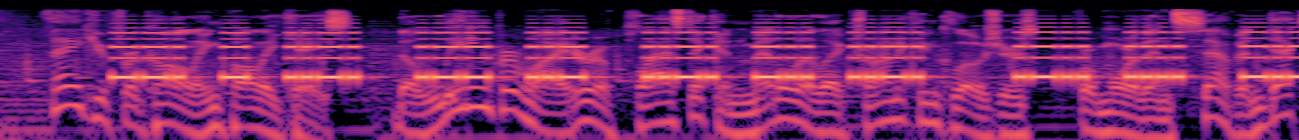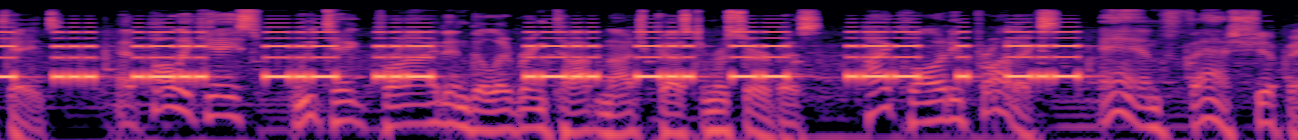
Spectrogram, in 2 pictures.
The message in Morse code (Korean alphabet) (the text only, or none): 선비는 구역이 금방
